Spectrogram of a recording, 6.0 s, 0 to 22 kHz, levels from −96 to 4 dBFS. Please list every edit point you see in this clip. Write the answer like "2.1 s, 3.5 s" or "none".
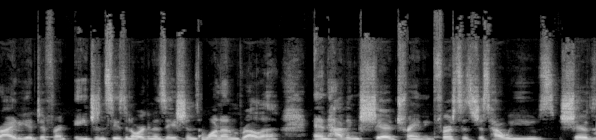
2.0 s, 4.3 s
